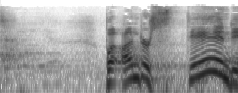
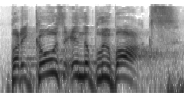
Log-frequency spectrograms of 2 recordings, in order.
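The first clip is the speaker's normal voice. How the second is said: put-on stubborn little boy insisting, a bit higher; insistent kid; 7 semitones higher, 3 dB louder than usual. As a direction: imitate a kid digging in his heels. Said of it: "And he said it like that".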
